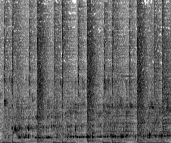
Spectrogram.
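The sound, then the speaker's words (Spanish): Blonde Ale beer from the Patito brewery of Mérida, Mexico, pours steadily into a glass for a few seconds, a continuous gurgling stream whose tone shifts slightly as the glass fills, with no one speaking. “Para conocer de cerveza es importante leer, pero lo principal es destapar, servir”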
